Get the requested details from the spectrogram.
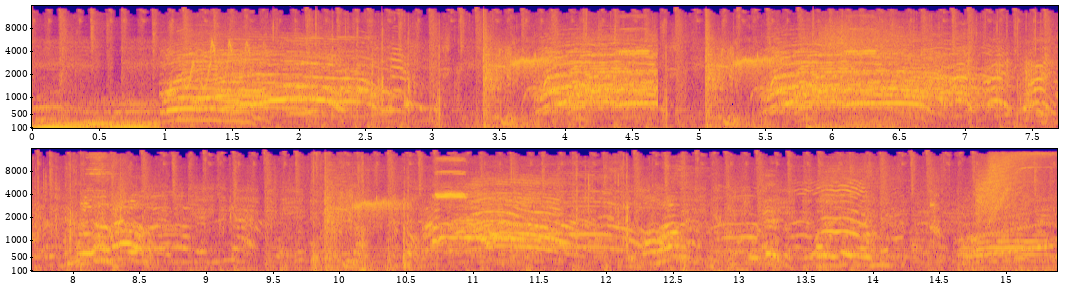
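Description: A crowd of young people shouts and cheers excitedly outdoors.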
